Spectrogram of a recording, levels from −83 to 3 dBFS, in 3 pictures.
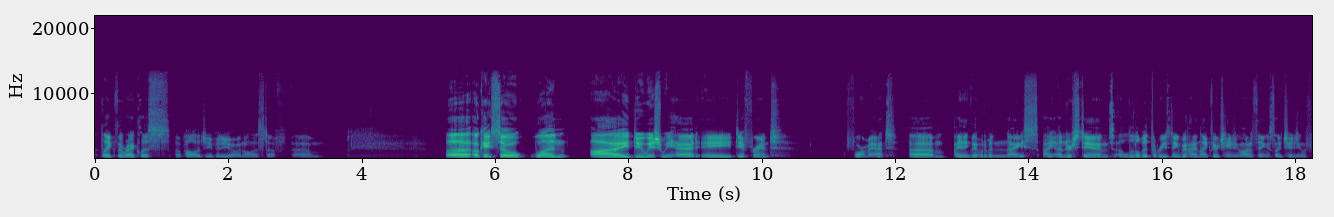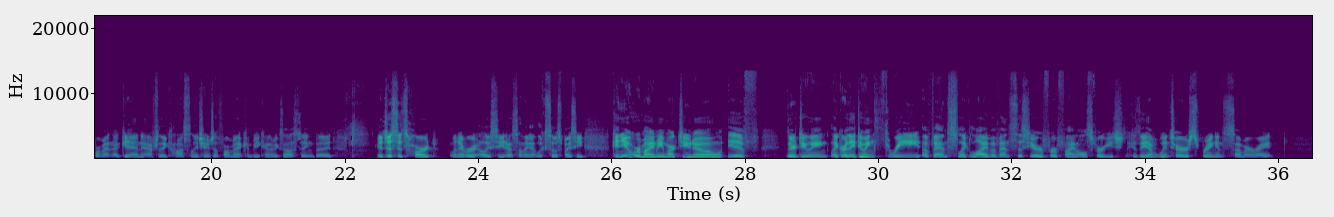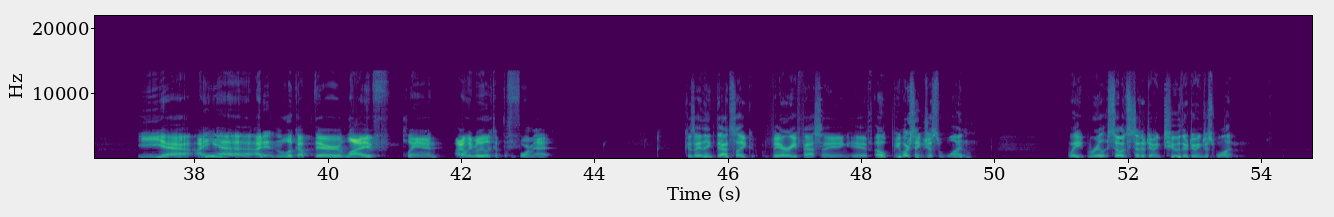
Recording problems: thin; very; fading below 300 Hz

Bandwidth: 13.5 kHz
